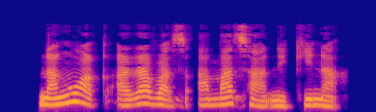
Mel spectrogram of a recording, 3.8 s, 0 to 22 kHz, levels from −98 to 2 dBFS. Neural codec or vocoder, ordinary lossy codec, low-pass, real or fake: none; MP3, 96 kbps; 9.9 kHz; real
